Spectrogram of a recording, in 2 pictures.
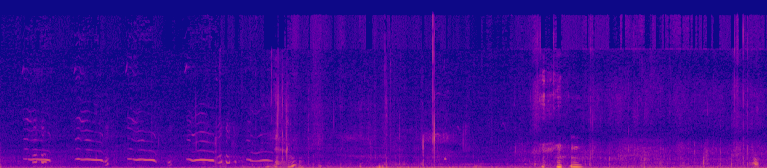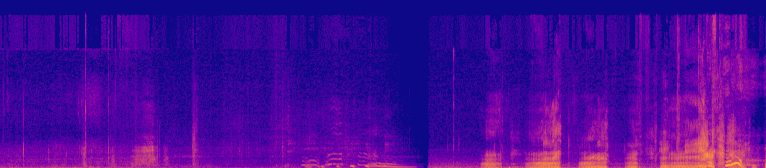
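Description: Puppies let out soft high whimpers and small growls, scattered and faint at first, then a burst of louder scuffling and yips near the end.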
